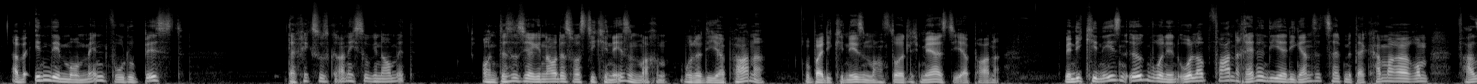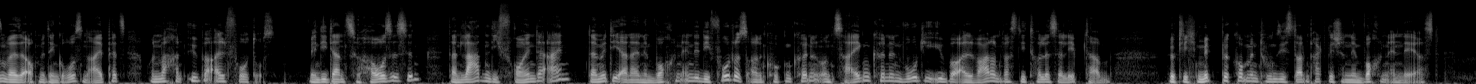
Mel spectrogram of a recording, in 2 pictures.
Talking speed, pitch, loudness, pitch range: 225 wpm, 120 Hz, -26 LUFS, 110-145 Hz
